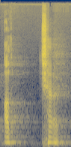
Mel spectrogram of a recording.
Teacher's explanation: छ जो है संयुक्त है, उसके पूर्व अ है तो हमने अ पर जोर दिया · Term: संयुक्त आद्यम दीर्घम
